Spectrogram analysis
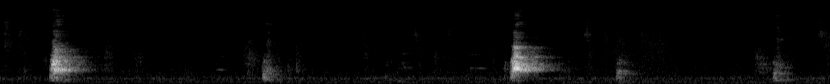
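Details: Cavalier King Charles Spaniel indoors on a kitchen camera on a cloudy Monday morning, giving two loud, sharp barks about four and a half seconds apart, each followed by softer, shorter barks in an otherwise quiet room.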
